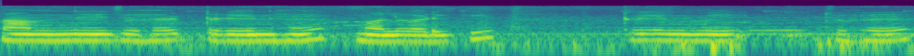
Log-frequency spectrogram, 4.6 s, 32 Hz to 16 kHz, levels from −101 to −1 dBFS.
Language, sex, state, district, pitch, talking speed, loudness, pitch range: Hindi, female, Jharkhand, Jamtara, 180 Hz, 155 wpm, -15 LUFS, 175-185 Hz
